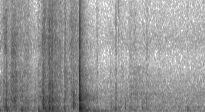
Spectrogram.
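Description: A cardboard parts box being picked up and handled, with rustling and a sharp tap about three-quarters of a second in; the handling stops after about a second.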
